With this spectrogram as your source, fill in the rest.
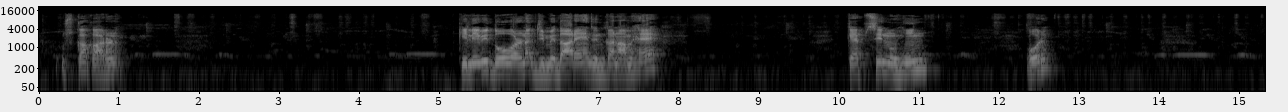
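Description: A felt-tip marker scratches and squeaks on paper.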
